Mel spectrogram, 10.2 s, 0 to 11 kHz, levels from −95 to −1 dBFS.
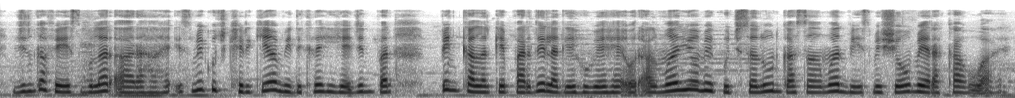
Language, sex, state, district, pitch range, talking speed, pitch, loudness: Hindi, female, Uttar Pradesh, Lalitpur, 195-235 Hz, 205 wpm, 205 Hz, -16 LUFS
